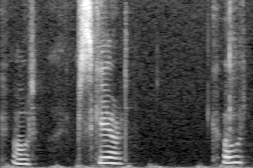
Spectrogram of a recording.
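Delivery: put-on high, soft, timid girl's voice; small, high, halting and hushed; frightened Yuri. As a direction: plead softly in a high, fragile voice.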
